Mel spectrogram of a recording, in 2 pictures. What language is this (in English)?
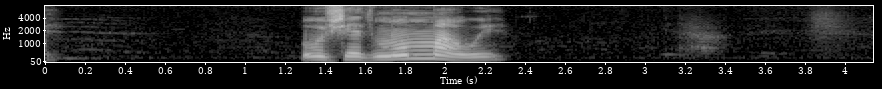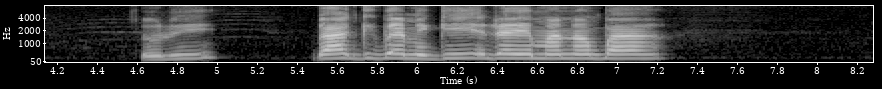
Isekiri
